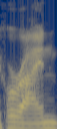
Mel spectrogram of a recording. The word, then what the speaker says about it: Horine: I want to make sure I got the pronunciation of your last name correct. That's okay. It's uh it's actually Horine, but I've uh gotten it several different ways, so um that that's just fine.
